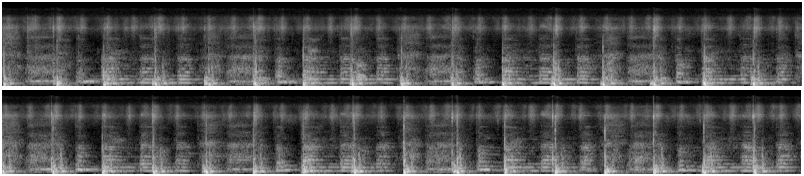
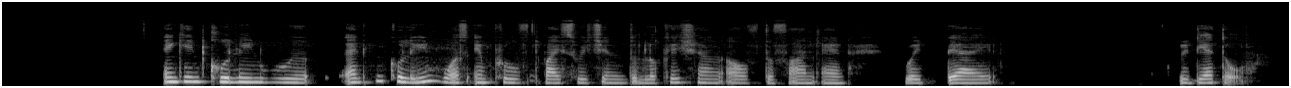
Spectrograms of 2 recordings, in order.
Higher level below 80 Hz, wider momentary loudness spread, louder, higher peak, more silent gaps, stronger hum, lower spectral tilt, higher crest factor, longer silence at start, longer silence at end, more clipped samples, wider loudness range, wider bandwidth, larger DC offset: first, -30 dBFS vs -66 dBFS; second, 7 LU vs 12 LU; first, -20 LUFS vs -24 LUFS; first, 0 dBFS vs -4 dBFS; second, none vs 3.28-3.36 s, 8.81-9.03 s, 9.35-9.45 s, 10.13-11.35 s, 11.41-11.59 s, 11.69-11.77 s; neither; second, -4.5 dB/octave vs -7 dB/octave; about the same, 20 dB vs 20 dB; second, 0 s vs 1.6 s; second, 0 s vs 0.35 s; neither; second, 2 LU vs 8 LU; first, 16.5 kHz vs 9.2 kHz; neither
